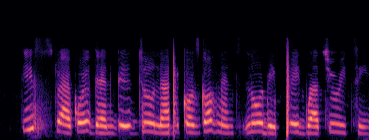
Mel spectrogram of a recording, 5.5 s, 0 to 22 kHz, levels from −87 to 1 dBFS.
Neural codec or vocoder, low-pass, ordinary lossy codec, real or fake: codec, 16 kHz, 1 kbps, X-Codec, HuBERT features, trained on balanced general audio; 7.2 kHz; none; fake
